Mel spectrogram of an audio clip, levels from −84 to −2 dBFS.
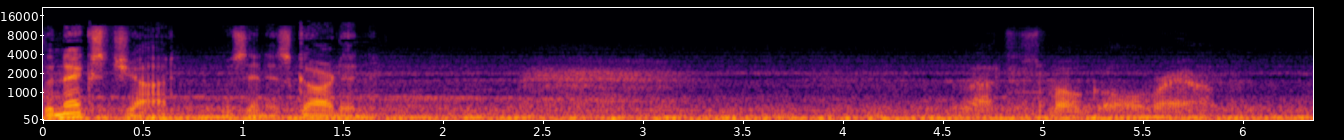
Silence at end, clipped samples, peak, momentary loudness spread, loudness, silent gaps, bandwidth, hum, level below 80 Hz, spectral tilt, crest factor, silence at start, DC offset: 0 s; under 0.1%; -6 dBFS; 7 LU; -27 LUFS; none; 11.5 kHz; none; -36 dBFS; -6 dB/octave; 20 dB; 0 s; under 0.1%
